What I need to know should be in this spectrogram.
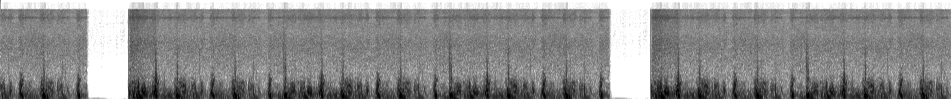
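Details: Harsh, scratchy, grating pericardial friction rub heard at the cardiac apex on auscultation, repeating with each heartbeat.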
